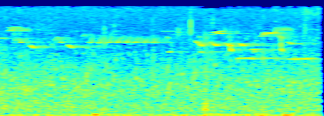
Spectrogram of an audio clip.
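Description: A song sparrow sings faintly, thin high notes and short phrases drifting over a steady outdoor hiss with no one talking.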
